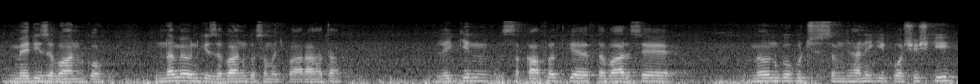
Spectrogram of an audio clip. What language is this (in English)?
Urdu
